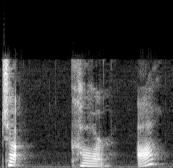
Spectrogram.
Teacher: So, for example, from kur, to make, to do, we reduplicate the k, but k is a velar consonant, and so it reduplicates as its palatal equivalent, which is ch. And so we get cha, kar, a.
